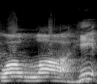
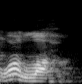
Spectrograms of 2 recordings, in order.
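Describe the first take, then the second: First: The word ends with a final 'ee' vowel. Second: The word ends without a final vowel. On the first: A real oath has been sworn. "itu baru sumpah" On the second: No oath has been sworn yet. "Saya nggak sebut bunyi akhirnya tuh"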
